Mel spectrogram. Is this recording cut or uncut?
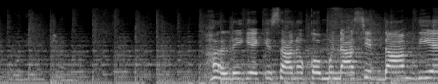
cut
